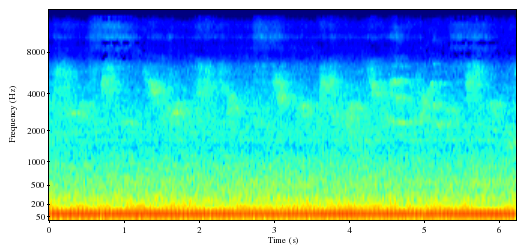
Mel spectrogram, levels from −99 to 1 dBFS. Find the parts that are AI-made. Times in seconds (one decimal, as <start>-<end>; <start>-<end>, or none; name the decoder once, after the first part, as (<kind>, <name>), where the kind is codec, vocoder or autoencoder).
0.0-0.7 (autoencoder, DAC-VAE); 1.3-5.0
